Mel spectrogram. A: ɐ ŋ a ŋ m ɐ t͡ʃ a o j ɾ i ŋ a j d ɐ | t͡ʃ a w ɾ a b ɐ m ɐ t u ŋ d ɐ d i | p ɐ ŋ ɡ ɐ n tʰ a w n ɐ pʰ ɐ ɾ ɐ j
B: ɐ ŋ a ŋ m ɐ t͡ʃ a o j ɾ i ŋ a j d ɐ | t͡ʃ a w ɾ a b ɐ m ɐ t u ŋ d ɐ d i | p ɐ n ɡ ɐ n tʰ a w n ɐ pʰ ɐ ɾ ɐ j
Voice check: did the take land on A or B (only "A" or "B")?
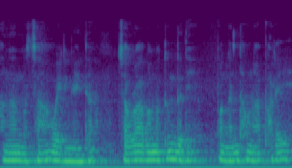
A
